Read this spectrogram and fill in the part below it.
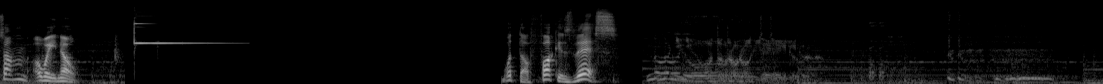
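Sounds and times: bright bell-like ding: 1.4s - 2.5s.

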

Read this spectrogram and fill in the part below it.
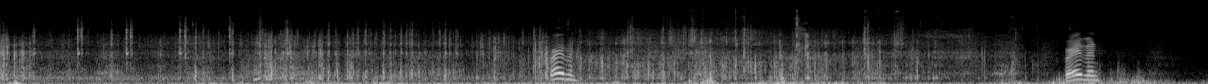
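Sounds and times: bike tyres rumbling on dirt: 0.0s - 12.0s
wind on microphone: 5.9s - 12.0s.

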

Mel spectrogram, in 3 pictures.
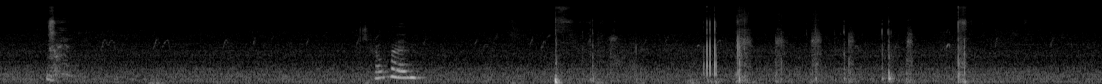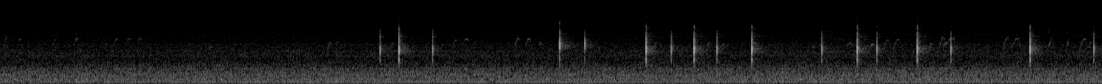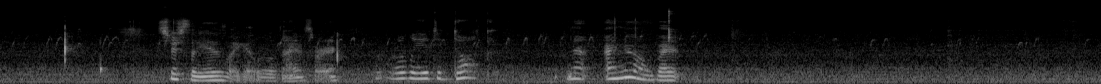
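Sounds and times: steady low hum: 0.0s - 33.0s
duckling peeping: 0.4s - 33.0s
knocks and scrapes on eggshell: 5.1s - 10.4s.

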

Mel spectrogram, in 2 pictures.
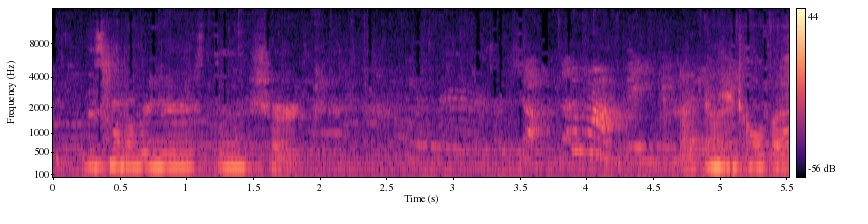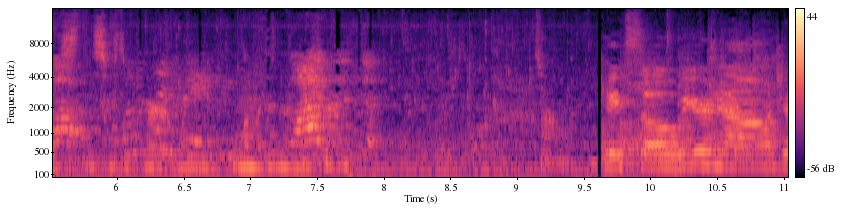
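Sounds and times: children chattering: 0.0s - 10.8s.

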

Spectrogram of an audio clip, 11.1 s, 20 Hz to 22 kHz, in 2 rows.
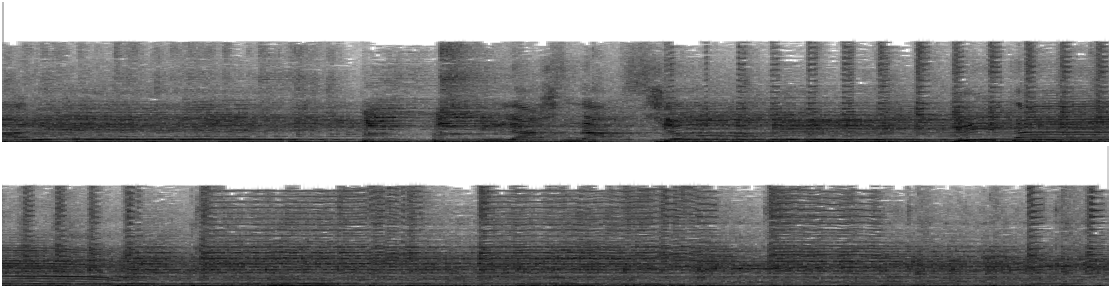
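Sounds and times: steady bass: 0.0s - 11.0s
worship band instrumental music: 0.0s - 11.0s.

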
